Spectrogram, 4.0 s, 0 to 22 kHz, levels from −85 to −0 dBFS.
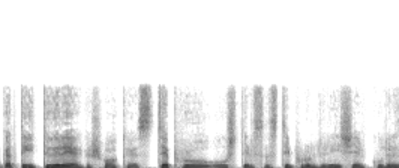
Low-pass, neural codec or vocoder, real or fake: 10.8 kHz; codec, 16 kHz in and 24 kHz out, 0.4 kbps, LongCat-Audio-Codec, fine tuned four codebook decoder; fake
